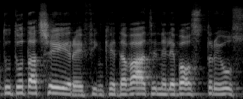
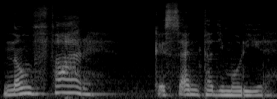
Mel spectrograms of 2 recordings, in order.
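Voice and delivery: ordinary delivery

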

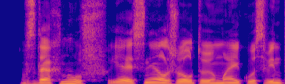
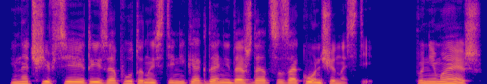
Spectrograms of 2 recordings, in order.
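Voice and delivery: put-on raised, gentle girlfriend voice; young woman, tender and earnest; 5 semitones higher than usual. A narrator's reading. Girlfriend comforting her upset man, tenderly.

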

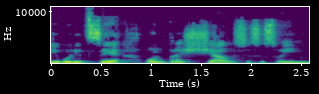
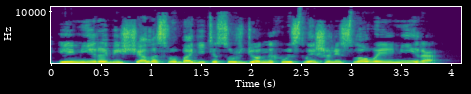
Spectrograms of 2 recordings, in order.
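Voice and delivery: rally the crowd with the emir's promise; shouting to the crowd; 9 semitones higher than usual. A narrator's reading. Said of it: "он кричал". (громкий призыв к толпе, выше и громче)

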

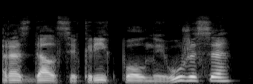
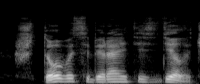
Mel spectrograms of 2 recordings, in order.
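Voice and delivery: ordinary delivery

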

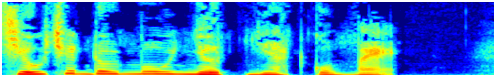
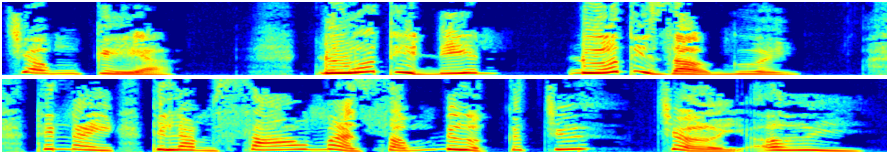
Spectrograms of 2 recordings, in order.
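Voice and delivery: grumbling lament; 8 semitones higher, 4 dB louder than usual. A narrator's reading. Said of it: "Mẹ tôi lầu bầu".

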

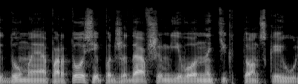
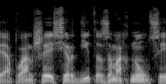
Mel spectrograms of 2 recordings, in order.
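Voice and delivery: usual speaking voice

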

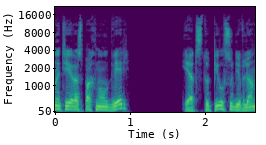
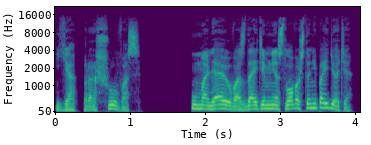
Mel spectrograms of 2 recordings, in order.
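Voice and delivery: insistent pleading; 5 semitones higher than usual. A narrator's reading. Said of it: "она настойчиво продолжила".

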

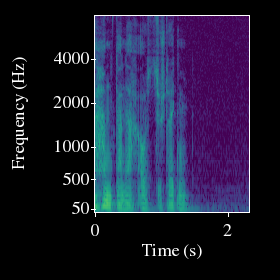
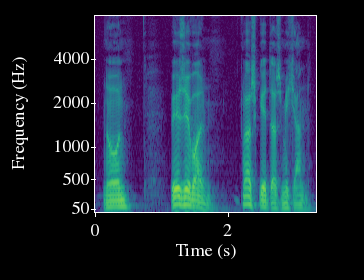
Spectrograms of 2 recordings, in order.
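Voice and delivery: firm tone; 3 semitones higher, 6 dB louder than usual. A narrator's reading. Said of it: "in bestimmtem Ton".

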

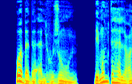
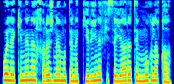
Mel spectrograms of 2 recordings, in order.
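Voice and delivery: high-pitched surprised objection; astonished; 12 semitones higher, 4 dB louder than usual. A narrator's reading. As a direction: protest in astonishment. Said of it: "قالت ريهام في دهشة".

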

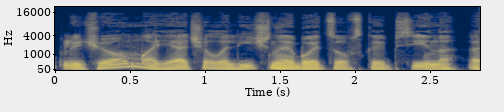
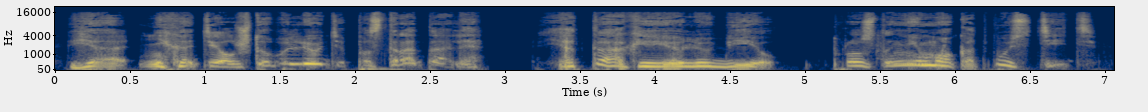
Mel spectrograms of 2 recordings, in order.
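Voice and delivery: high, slow, anguished voice; dying man's confession; 12 semitones higher than usual. A narrator's reading. Dying father confessing to his daughter, weak and remorseful. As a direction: plead weakly through pain, drawing words out.

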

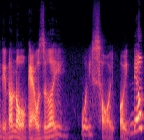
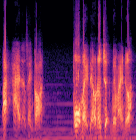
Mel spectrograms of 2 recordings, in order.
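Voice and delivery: cursing rant; 2 semitones higher than usual. Acted. Lão Lý cursing both friends on phone, building anger. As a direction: curse them out and hang up. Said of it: "văng tục, chửi hai thằng".

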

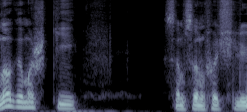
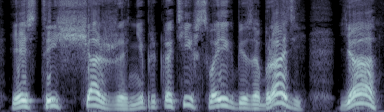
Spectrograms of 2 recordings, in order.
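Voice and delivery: higher, rising threat; shrill threat; 6 semitones higher, 3 dB louder than usual. Acted. Wife threatening husband, rising higher. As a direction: build to a break.

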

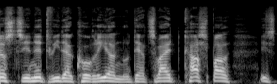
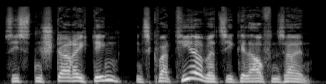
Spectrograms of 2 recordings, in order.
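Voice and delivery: raised, higher dialect voice; calling back; 4 semitones higher, 6 dB louder than usual. A narrator's reading. Wife complains of the stubborn girl, calling back. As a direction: call it back across the empty hall. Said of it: "rief diese wieder".

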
